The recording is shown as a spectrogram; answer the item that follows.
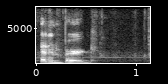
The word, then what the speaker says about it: Edinburgh: Well, mine's Edinburgh. That's how you pronounce it.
